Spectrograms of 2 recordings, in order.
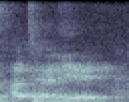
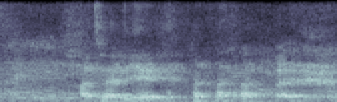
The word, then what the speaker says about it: Atelier: at excellent very difficult this is actually French this is Atelier Atelier okay this was the brand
